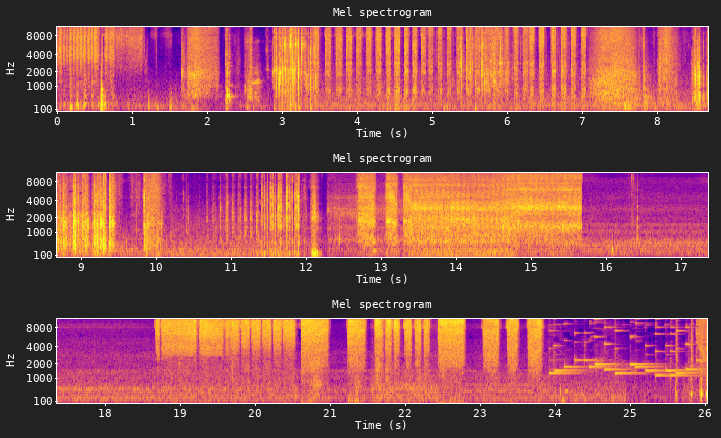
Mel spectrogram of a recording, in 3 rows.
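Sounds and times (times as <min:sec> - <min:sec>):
paint spray hissing: 0:18.7 - 0:23.9.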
